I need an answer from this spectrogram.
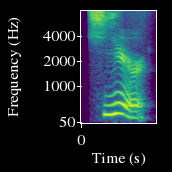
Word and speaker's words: here: tout la même chose si vous mettez un H here vous dites soit entendre soit ici si vous ne prononcez pas le H vous dites oraille ear donc on a différence here ear les Français vont avoir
